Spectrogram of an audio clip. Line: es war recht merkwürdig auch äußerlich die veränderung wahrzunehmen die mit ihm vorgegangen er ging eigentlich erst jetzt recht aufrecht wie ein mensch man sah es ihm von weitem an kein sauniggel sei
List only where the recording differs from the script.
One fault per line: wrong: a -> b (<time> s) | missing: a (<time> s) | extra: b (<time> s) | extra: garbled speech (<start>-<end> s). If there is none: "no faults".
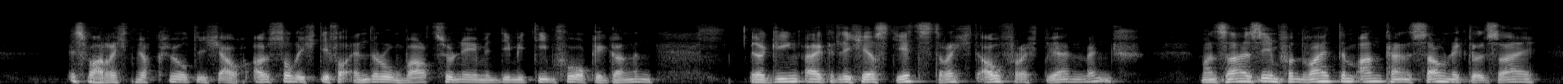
no faults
